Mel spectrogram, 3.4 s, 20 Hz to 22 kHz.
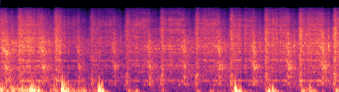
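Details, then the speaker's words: Harley-Davidson Twin Cam compression test, front cylinder, gauge fitted, neutral, full throttle, cranked up to 5 seconds: even cranking about 160 beats a minute with matched pulses; reads about 155 psi, healthy (stock spec 150–160 psi). "Give it full throttle. And you crank it for just like up to 5 seconds."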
